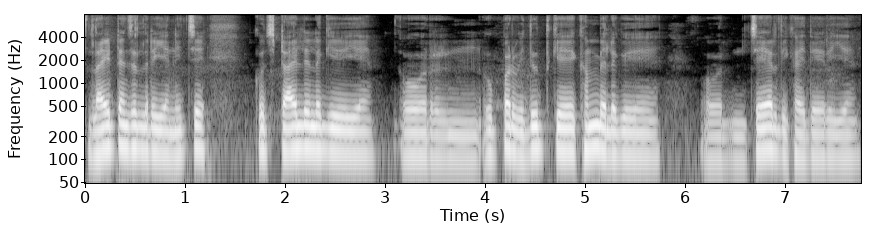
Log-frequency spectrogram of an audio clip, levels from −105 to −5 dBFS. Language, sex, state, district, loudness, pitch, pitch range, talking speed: Hindi, male, Rajasthan, Bikaner, -16 LUFS, 120 Hz, 110-130 Hz, 185 wpm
